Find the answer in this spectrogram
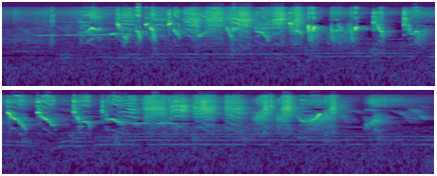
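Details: Young Bar-winged prinia, three months old, trained with ciblek song: quick high chirps and twittering, with sharp descending notes and buzzy bursts at a lively pace, over a steady low hum.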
